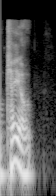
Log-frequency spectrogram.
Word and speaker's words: teotl: Well, it begins with this notion that the world is basically consists of power, force, energy, and that what they call teotl, T-E-O-T-L, the L is silent.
